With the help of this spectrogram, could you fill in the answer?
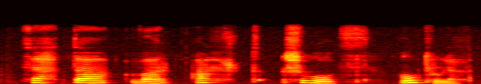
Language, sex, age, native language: Icelandic, female, 21, Icelandic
